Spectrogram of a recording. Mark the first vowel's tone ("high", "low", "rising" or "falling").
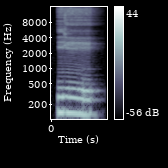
low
